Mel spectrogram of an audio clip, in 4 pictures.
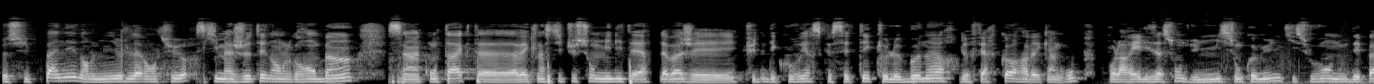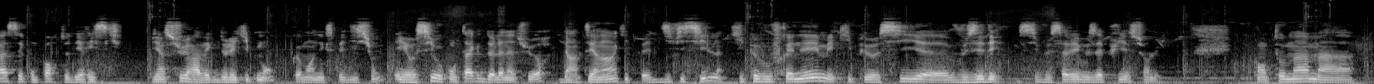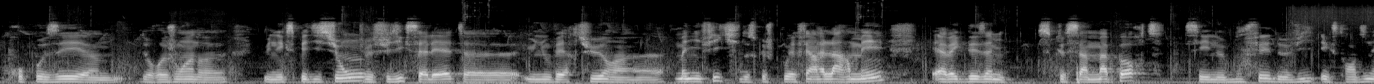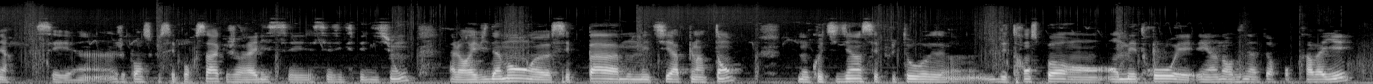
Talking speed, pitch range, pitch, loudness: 190 wpm, 110-130 Hz, 120 Hz, -17 LUFS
